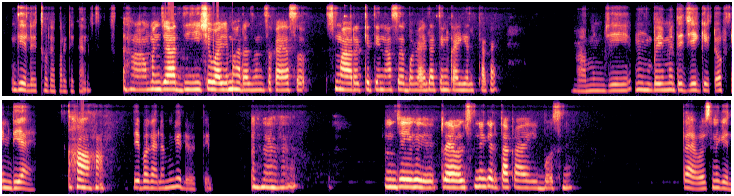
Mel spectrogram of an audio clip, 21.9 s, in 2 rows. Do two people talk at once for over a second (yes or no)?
no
